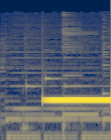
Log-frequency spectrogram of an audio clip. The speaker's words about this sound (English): Now the phone's just ringing over and over. I think their cordless phone base unit is still rebooting or something.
